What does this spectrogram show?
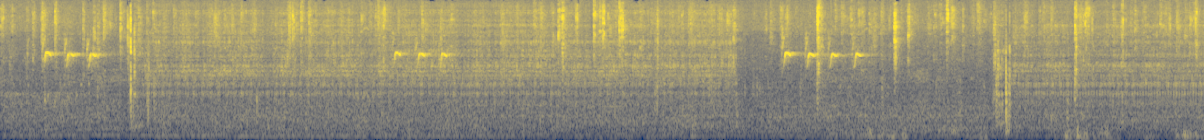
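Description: A small bird calling a quick run of three or four short, high chirps, three times about four seconds apart, over quiet outdoor ambience with scattered light ticks and clicks.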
